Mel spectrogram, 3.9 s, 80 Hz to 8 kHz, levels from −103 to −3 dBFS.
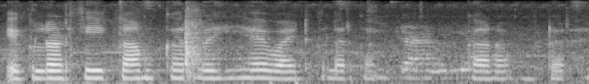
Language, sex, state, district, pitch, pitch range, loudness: Hindi, female, Jharkhand, Garhwa, 225 Hz, 215-230 Hz, -19 LUFS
